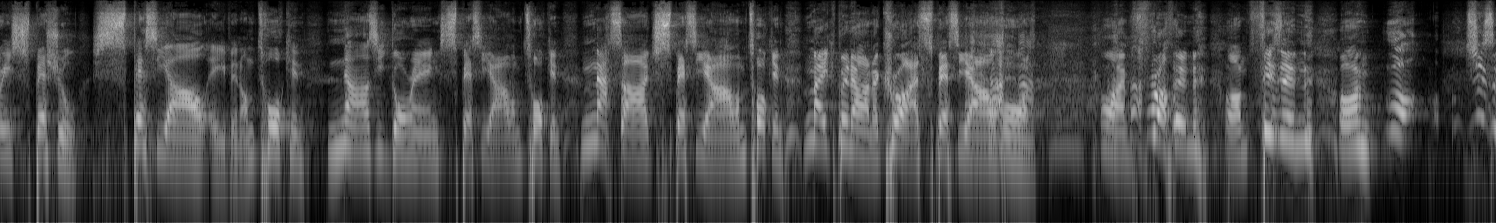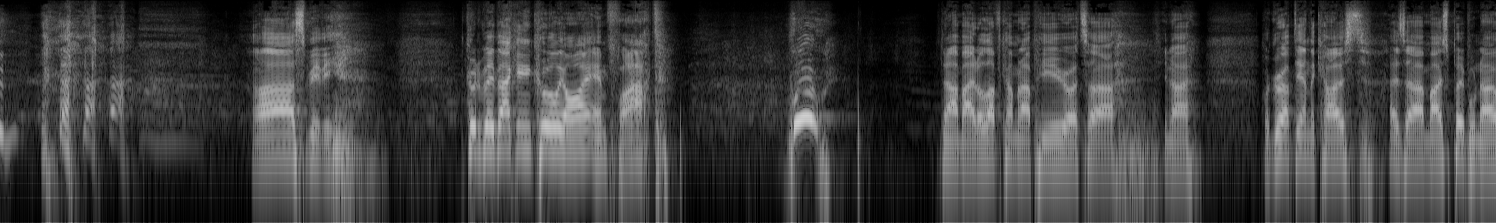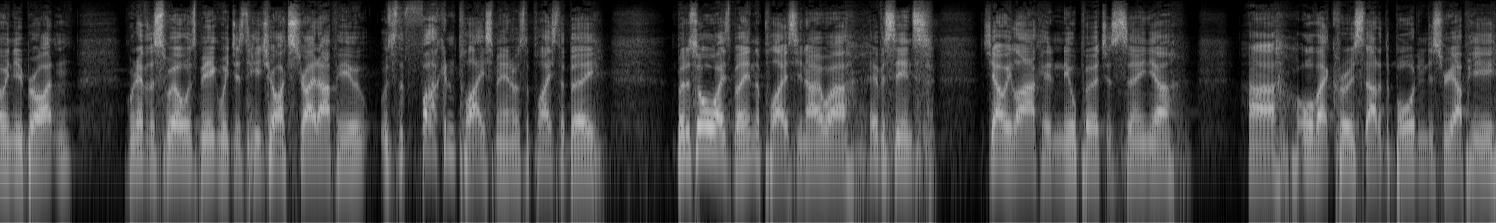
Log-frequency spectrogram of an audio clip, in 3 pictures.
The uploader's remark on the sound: LIVE from the Cooly Hotel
